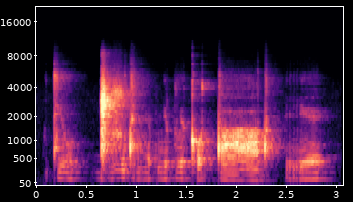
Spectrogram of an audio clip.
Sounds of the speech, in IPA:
tʲu | ɡ͡ǁiɮided nepnʲɔplʲɤ kʼotːaːd | rʲe

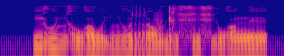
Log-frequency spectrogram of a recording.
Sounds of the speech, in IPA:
juʎɔ̰wɔw ḭʎurɔvɖi xixḭ wɔn̪ɪ

